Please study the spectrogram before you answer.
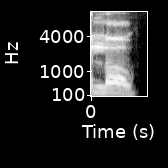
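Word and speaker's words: love: व तो हो गया लव। और इ का उच्चारण क्यों नहीं?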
